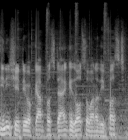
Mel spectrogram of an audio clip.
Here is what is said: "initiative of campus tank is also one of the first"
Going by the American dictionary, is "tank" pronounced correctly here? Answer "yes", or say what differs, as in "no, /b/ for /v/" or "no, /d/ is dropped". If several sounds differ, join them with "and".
yes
